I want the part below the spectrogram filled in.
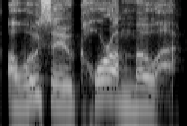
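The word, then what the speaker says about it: Owusu-Koramoah: Owusu Koramoah. Did I even get that close? – That's it. You nailed it.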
